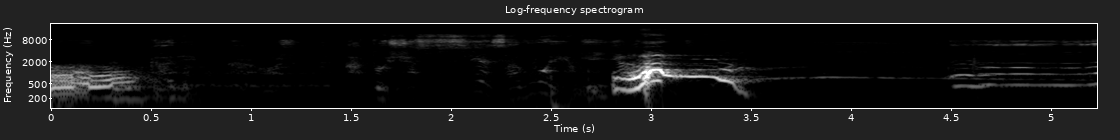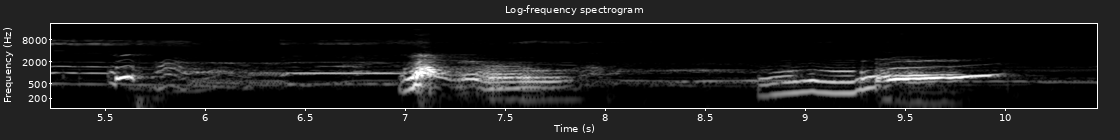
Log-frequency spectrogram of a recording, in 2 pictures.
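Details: A German Shepherd howls along with timber wolf howls from Zootopia, long sliding tonal notes with one voice answering another.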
